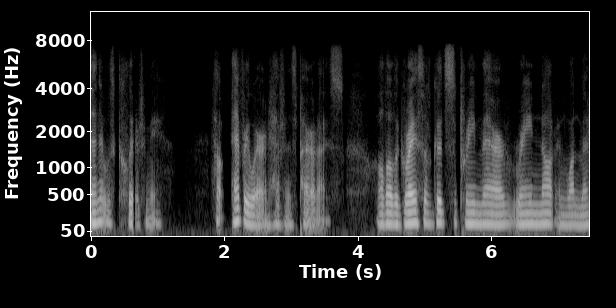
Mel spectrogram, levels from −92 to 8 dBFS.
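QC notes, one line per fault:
0.62–0.73 s, lost AMR speech frames: about 40 ms of speech, which fits two consecutive 20 ms frames, failed the checksum after radio errors, so the AMR-WB decoder filled the gap by repeating the last good pitch and vocal tract settings at falling gain. The sound smears and drops sharply, as the wideband decoder fades quickly. When good frames resume, the voice returns briefly weak or rough before it is back to the clear 12.65 kbit/s HD Voice quality.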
